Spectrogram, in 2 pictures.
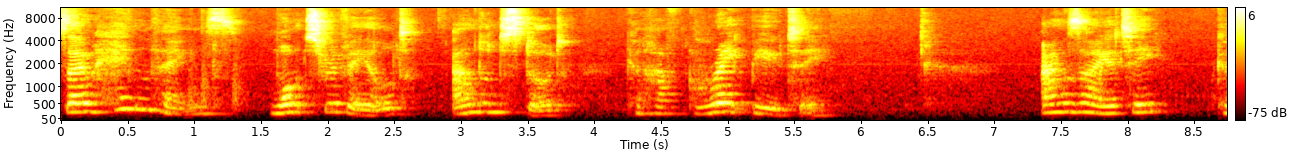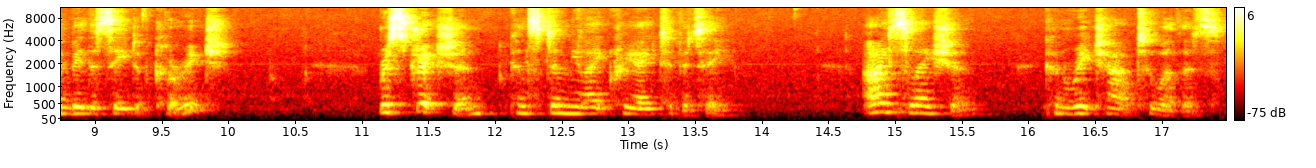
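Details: Adult woman speaking; typical speech.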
